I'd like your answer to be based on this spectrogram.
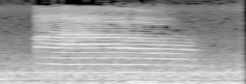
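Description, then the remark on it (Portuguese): A single drawn-out meow from a pet cat, fairly loud, lasting just over a second with a bright, slightly falling tone, over a faint low background hum with no talking. “ó, meu gato tá falando, não.”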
